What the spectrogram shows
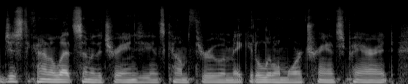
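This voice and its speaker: The recording is very clean and the background silent. In it, a man talks with a fairly low pitch. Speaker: audio engineer. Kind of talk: tutorial. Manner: casual, informal.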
